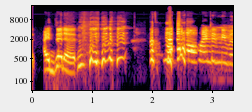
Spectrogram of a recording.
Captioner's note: chuckling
